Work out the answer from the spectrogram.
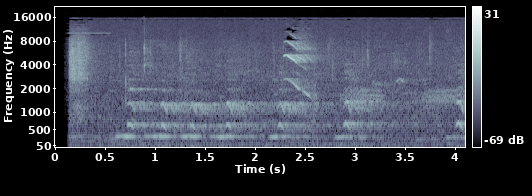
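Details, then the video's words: Young Brazilian tapir at Cotswold Wildlife Park, Oxfordshire, recorded 6 September 2016, giving steady tonal squeaks with strong overtones, repeated about every half second, with one sharp high note sliding downward midway. "Brazilian Tapir Squeaking"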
